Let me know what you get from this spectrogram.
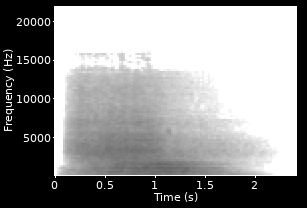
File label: wind; battle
